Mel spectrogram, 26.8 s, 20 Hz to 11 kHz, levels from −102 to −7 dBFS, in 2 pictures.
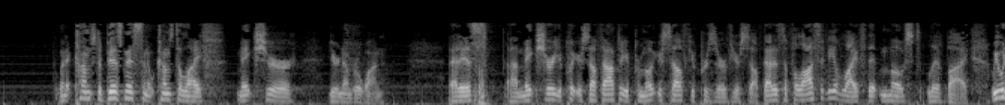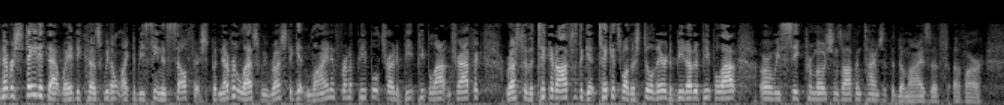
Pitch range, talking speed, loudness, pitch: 120-170 Hz, 235 wpm, -39 LUFS, 145 Hz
